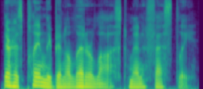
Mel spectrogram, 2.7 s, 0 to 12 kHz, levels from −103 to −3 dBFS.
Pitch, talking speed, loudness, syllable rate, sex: 120 Hz, 175 wpm, -19 LUFS, 5.5 syllables/s, female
